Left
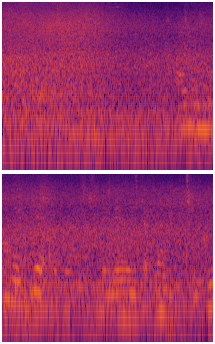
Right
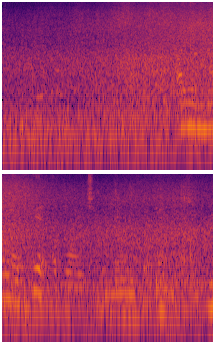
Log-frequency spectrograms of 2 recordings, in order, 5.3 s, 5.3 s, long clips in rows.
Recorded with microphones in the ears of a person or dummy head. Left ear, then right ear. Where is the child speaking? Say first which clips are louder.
Left 6 dB; 65° left (ahead or behind), 5.5 m; by 2.1 s 50° left (ahead or behind), 5.5 m.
